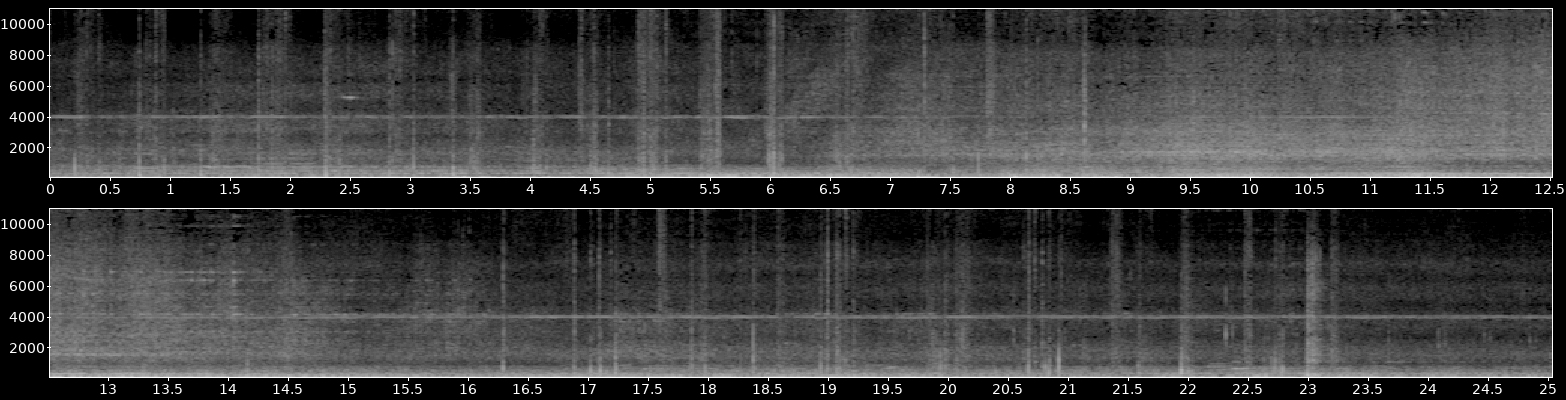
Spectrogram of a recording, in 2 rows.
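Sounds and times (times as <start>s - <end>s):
snowmobile engine: 0.0s - 16.4s
low hum: 0.0s - 25.0s.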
